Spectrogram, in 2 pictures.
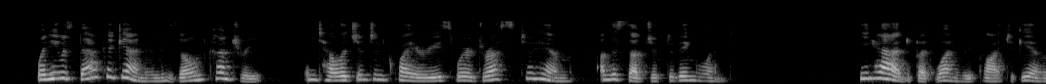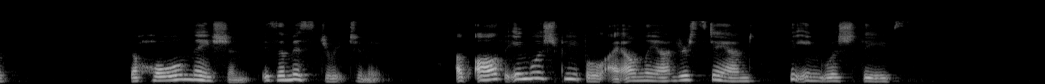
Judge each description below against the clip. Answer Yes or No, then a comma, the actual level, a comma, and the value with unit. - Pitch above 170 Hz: Yes, medium, 185 Hz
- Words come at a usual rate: No, slow, 130 wpm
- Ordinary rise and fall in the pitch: No, wide, 6.5 semitones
